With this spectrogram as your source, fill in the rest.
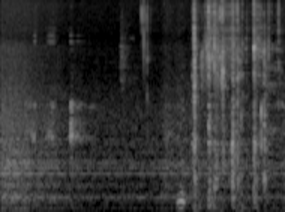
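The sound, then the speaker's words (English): A clock ticks in quick, fairly steady, faint clicks, starting partway through after a stretch of quiet background noise. “I guess this is really inside baseball, but that's a clock.”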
